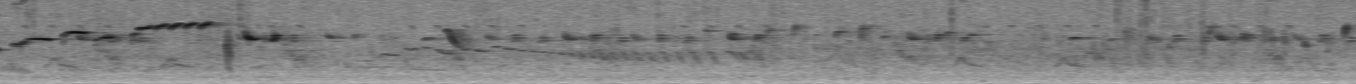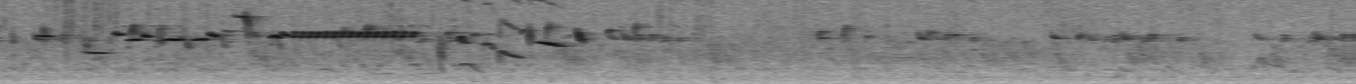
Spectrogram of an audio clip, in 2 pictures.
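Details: Oriole Finch (Linurgus olivaceus), an African species, song: very high, thin twittering and tinkling notes in bursts, with a brief buzzy trill near the middle, over faint outdoor hiss.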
